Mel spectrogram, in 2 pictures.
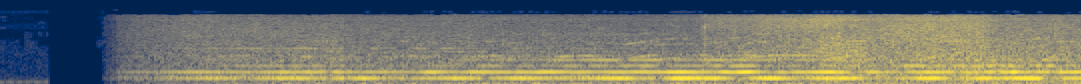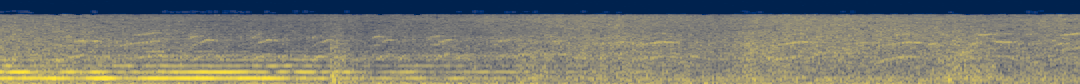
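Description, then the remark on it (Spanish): Ocean waves wash steadily onto the beach of Ostia in Rome, in a scene from the film about Saint Augustine, a continuous hissing roar of surf with some wind, while faint sustained low tones hum underneath. No one speaks. “Se desarrolla en la playa de Ostia de Roma y os invito a que escuchemos esta escena tomada de la película de San Agustín.”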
